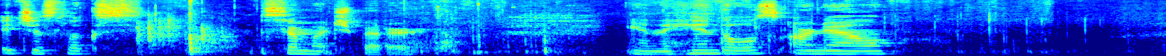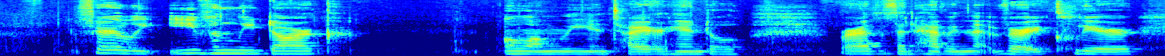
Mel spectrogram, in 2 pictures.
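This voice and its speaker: A soft-spoken woman talks at a fairly slow pace with a fairly low pitch and very even loudness. Her intonation is monotone and flat, broken by long, frequent pauses. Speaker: handbag restorer. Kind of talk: ASMR tutorial talk to camera.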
